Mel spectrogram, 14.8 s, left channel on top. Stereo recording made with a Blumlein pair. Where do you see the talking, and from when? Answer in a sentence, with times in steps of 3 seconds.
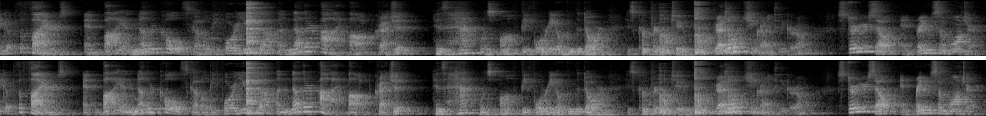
In this clip you hear the talking on the right from 0 s, in the centre from 6 s and on the right from 12 s.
